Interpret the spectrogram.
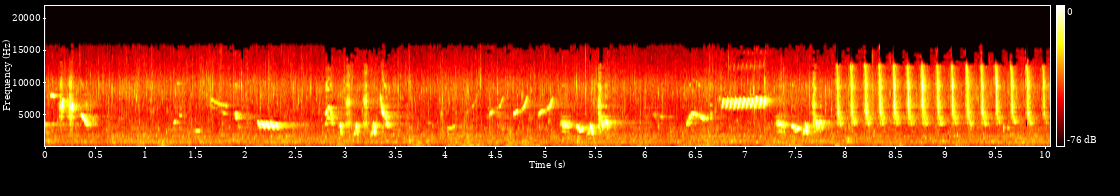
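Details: Common nightingales (Luscinia megarhynchos) sing in the foliage of an almond tree in Greek nature. The song has varied phrases of whistles, chirps and buzzy notes, ending in a fast repeated rattle of about ten notes, with faint background birds.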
